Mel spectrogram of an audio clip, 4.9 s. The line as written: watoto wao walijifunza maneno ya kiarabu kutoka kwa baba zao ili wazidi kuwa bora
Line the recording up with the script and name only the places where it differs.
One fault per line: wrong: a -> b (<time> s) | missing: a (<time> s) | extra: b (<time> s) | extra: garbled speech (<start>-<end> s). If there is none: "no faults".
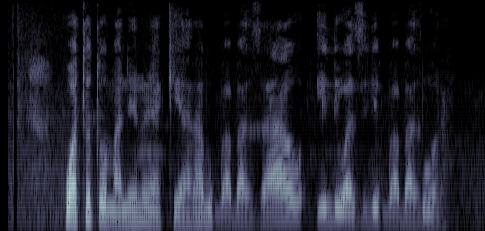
missing: wao walijifunza (1.1 s)
missing: kutoka kwa (2.1 s)
wrong: kuwa -> baba (3.8 s)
